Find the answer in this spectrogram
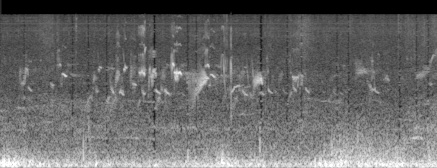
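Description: Birds chirping and twittering, many short overlapping calls, busiest through the middle, over a steady low rumble.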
